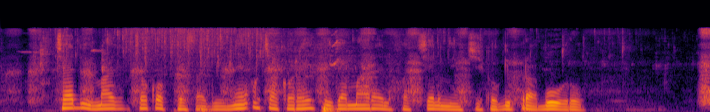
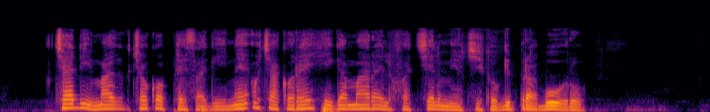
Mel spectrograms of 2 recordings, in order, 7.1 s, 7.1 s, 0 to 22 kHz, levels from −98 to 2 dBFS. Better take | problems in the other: second | background sound (Dog + Water tap, faucet); 14 dB below the speech

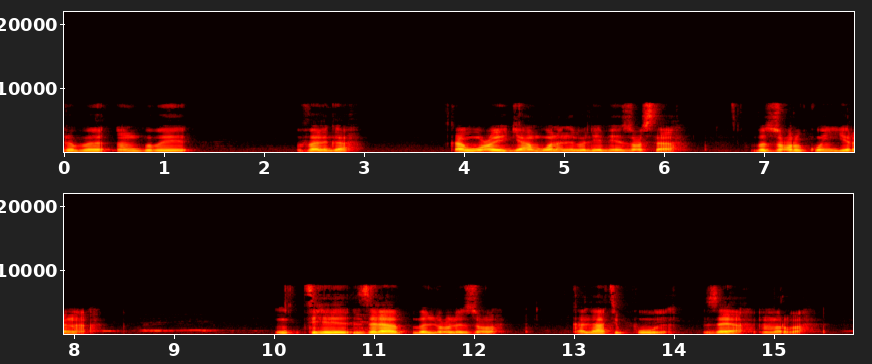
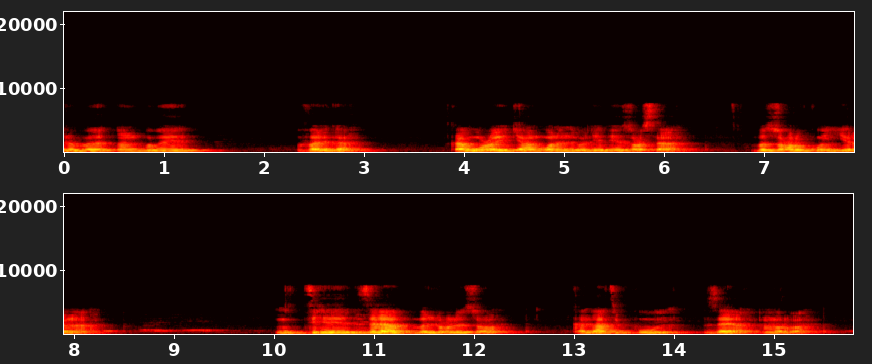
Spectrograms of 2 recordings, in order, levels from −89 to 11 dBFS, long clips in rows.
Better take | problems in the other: first | room echo; dies away in 0.6 s

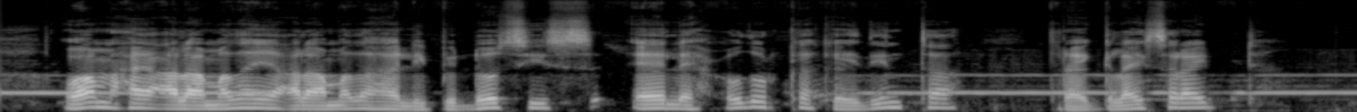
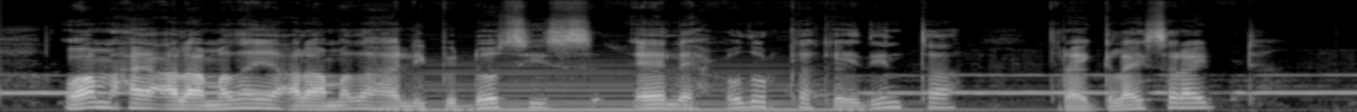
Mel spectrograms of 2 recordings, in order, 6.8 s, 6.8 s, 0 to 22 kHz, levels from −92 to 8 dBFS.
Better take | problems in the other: first | background sound (Bowed string instrument); 15 dB below the speech

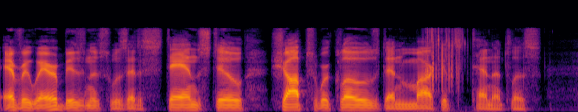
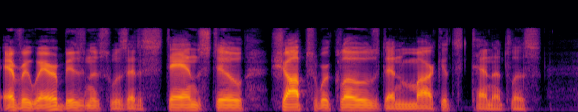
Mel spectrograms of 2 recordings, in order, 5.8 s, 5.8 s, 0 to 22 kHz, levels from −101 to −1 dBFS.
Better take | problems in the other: second | background sound (Crushing); 15 dB below the speech

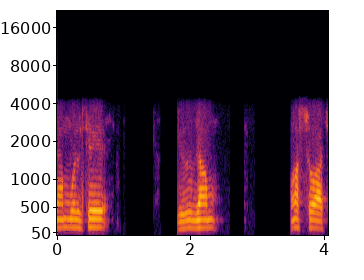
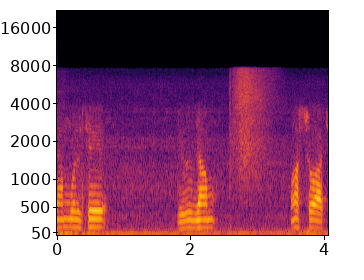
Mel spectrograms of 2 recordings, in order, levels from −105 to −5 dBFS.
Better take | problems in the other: first | background sound (Truck); 13 dB below the speech

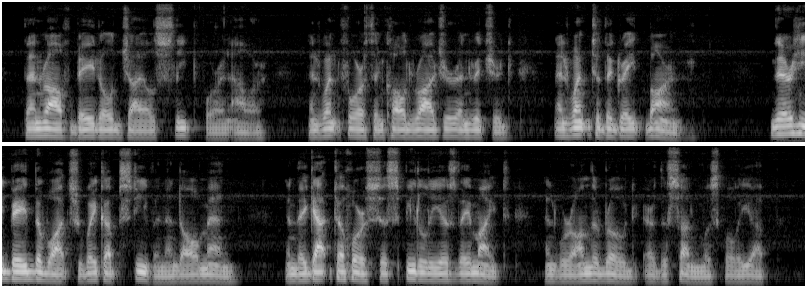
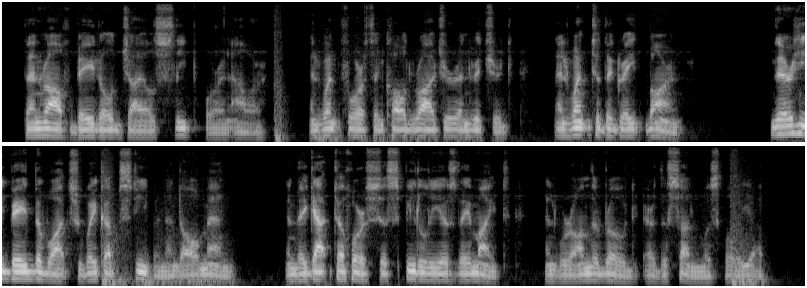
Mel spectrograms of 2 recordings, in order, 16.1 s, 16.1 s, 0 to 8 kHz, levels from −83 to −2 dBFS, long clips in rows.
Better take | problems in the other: first | noise reduction (neural mask model RNNoise)

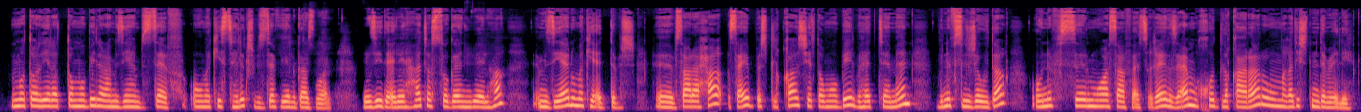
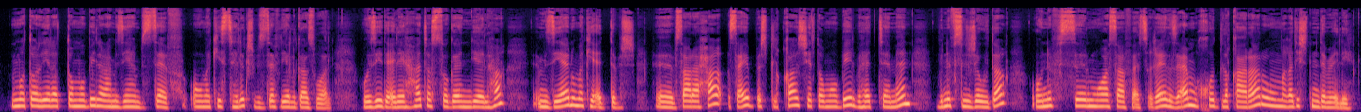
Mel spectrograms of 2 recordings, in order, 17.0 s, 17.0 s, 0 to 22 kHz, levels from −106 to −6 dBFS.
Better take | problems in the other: second | noise reduction (neural mask model Resemble Enhance denoiser)

